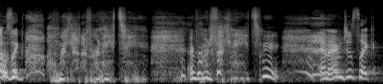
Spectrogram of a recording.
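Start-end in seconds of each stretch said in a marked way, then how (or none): 0.5-2.8 higher-pitched, mildly panicked retelling; mock panic. Host retells dreading the comments, mock panic. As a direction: play up a touch of panic.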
